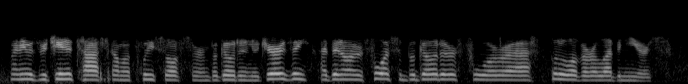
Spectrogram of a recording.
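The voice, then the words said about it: Noticeable regional American accent. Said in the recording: “Even though your accent says Pagoda, right? Where are you from?”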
